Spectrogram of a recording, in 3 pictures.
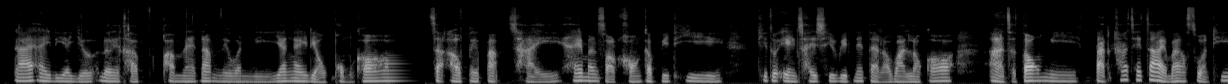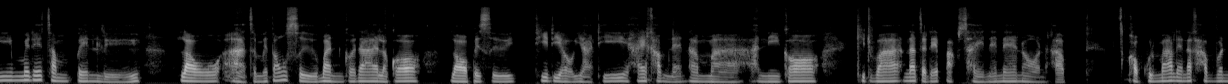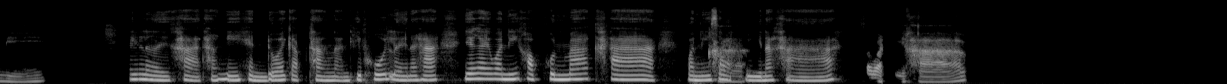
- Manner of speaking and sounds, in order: distorted speech
- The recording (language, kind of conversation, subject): Thai, advice, คุณควรรับมือกับการซื้อของตามอารมณ์บ่อย ๆ จนเงินออมไม่โตอย่างไร?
